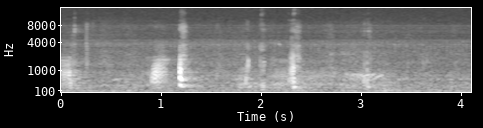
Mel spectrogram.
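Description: Leonberger puppy at the teat making short squeaks and grunts, about five in all, spread across a few seconds. A sharp click a little after one second is the loudest sound.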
